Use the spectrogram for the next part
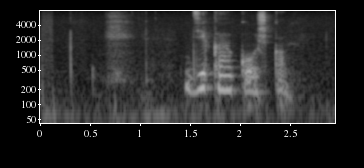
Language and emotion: Russian, neutral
